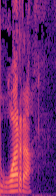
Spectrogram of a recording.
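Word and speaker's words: guarra: it's guara. – Guara? – Yeah. – There you go. – You've got to roll your R. – Warra!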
